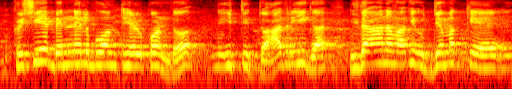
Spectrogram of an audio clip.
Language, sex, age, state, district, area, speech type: Kannada, male, 18-30, Karnataka, Shimoga, rural, spontaneous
